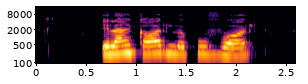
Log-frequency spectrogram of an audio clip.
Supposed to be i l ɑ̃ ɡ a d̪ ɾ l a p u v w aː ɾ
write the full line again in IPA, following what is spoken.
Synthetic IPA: i l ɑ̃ k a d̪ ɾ l ə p u v w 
